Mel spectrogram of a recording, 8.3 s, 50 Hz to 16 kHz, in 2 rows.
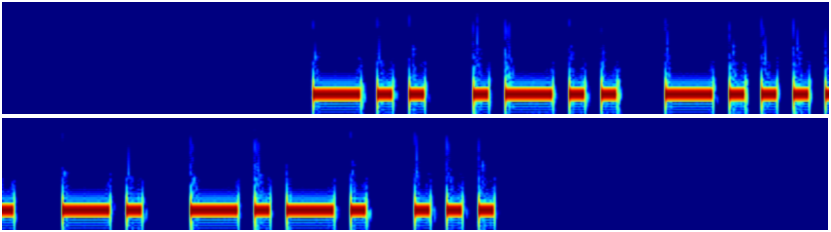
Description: Morse code, heard as a keyed tone, about 15 wpm, 700 Hz. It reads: DL6NCS
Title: DXCC-100 Call Signs - 6 Characters - Repeated 2x - 15wpm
